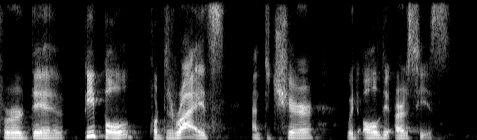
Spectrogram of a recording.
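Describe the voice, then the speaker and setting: Very slow and very deep, a woman's low-pitched voice comes with a Spanish accent. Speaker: conference presenter. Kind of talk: conference presentation. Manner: halting.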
